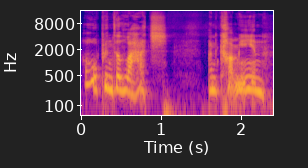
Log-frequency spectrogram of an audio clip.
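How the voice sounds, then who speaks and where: A sly, cunning wolf , as a storyteller puts him on, squeaking out a high, quivery granny impression for a storybook. The voice sounds breathy and soft, with lines drawn out slowly. A low growl breaks through now and then. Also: heavily acted. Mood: sly, sweet. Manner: high quivery old-lady imitation; growls at the end. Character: big bad wolf disguised as a grandmother, cunning. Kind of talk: storybook read-aloud.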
